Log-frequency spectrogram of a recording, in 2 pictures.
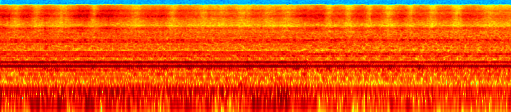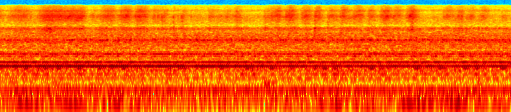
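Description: Cloth rag rubbing over a wooden cabinet, wiping on wood stain, over a steady electrical hum.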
